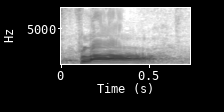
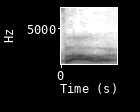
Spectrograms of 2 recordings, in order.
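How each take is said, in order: First: The word has a Singaporean-style pronunciation. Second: The word has a standard, non-Singaporean pronunciation. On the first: The speaker calls it wrong. "Singaporean is flour" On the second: The speaker calls it right. "But should be pronounced right"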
